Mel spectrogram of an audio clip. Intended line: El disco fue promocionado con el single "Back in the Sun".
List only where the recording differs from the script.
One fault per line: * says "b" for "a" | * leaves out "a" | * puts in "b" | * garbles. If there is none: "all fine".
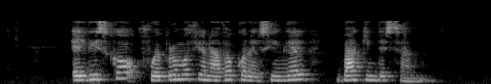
all fine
